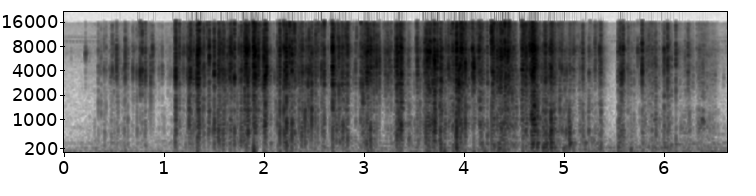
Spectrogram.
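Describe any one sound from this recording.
A foil wrapper crinkles and tears as a pack is ripped open.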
